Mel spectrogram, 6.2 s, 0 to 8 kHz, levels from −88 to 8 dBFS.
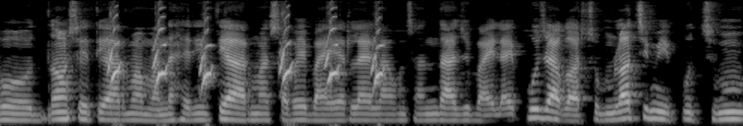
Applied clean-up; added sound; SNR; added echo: classical method Wiener filter.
